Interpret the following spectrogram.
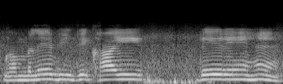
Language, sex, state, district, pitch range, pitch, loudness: Hindi, female, Haryana, Charkhi Dadri, 210-230 Hz, 225 Hz, -14 LUFS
